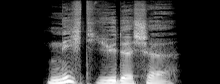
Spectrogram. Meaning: inflection of nichtjüdisch: 1. strong/mixed nominative/accusative feminine singular 2. strong nominative/accusative plural 3. weak nominative all-gender singular
- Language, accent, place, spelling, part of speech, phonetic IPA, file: German, Germany, Berlin, nichtjüdische, adjective, [ˈnɪçtˌjyːdɪʃə], De-nichtjüdische.ogg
